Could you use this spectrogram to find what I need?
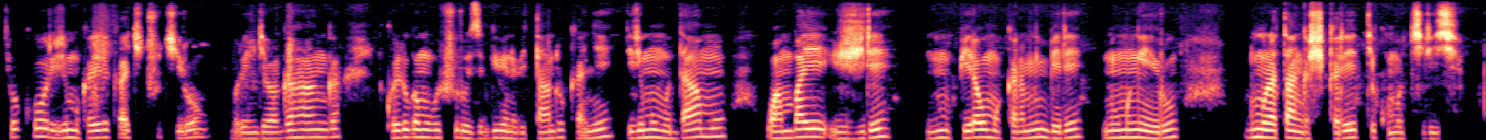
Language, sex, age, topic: Kinyarwanda, male, 18-24, finance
